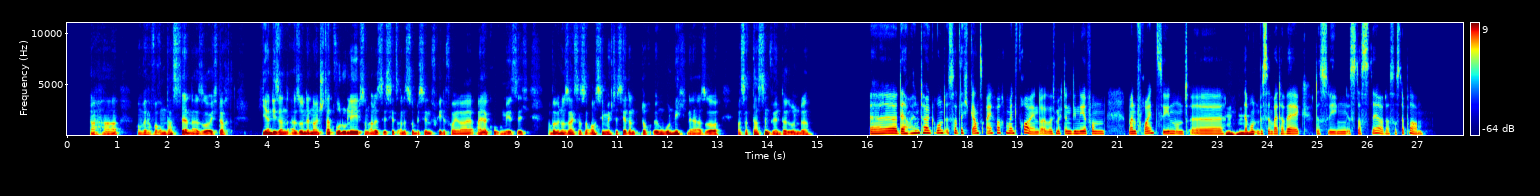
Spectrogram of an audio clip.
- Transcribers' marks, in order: other background noise
- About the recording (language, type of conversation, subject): German, podcast, Wann hast du zum ersten Mal alleine gewohnt und wie war das?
